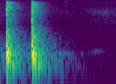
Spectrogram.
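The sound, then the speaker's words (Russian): Two knocks on a door, dull heavy thuds about a quarter second apart, each followed by a short fading resonance, with nothing else audible. “А за дверьми кто-то стучал.”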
